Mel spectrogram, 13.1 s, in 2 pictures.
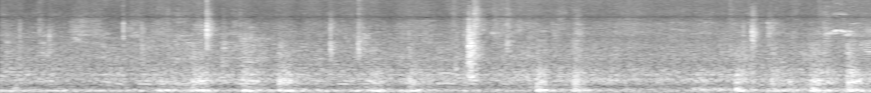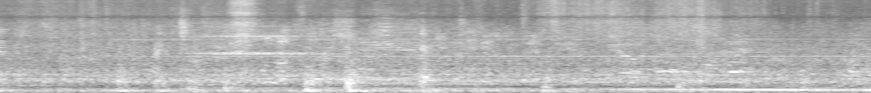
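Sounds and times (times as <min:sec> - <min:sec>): train rumbling at speed: 0:00.0 - 0:13.0
sharp clicks and knocks: 0:05.5 - 0:06.7.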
